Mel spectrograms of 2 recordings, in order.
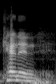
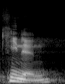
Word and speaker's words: Kenan: I don't even think we got it right, because Kenan is, most people would pronounce it Keenan in America, but at least it's pronounceable enough.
